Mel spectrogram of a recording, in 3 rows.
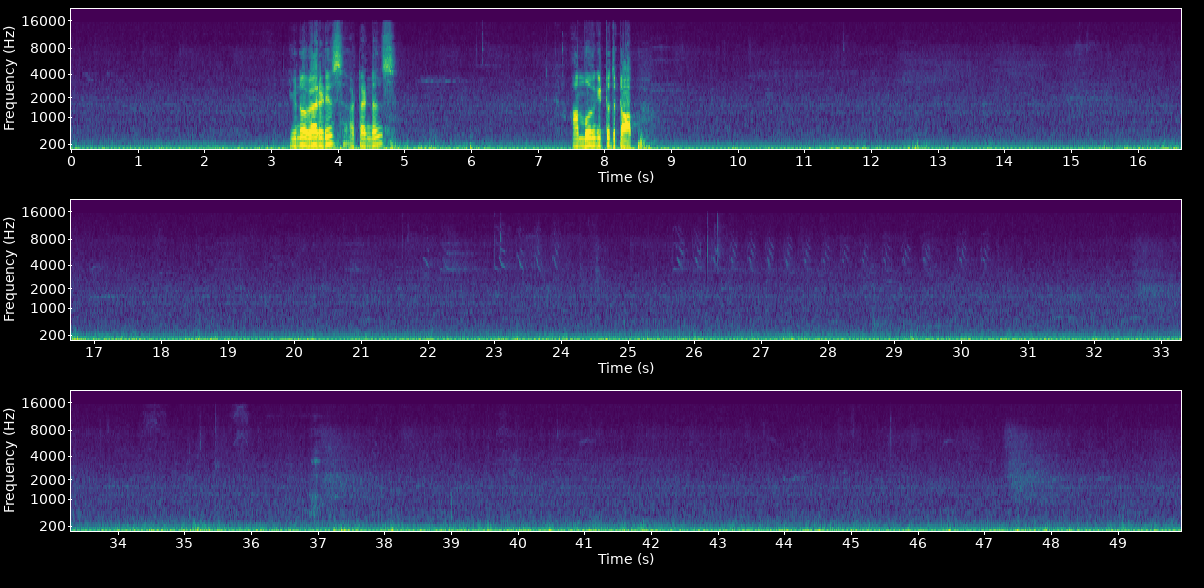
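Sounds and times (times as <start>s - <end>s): low electrical hum: 0.0s - 49.9s
faint clicks: 26.1s - 26.5s.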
